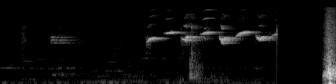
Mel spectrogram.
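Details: ['Greater green leafbird of the Banyuwangi type gives a quick burst of bright, warbling whistled notes lasting about a second, sliding up and down, after a few soft chirps; a sharp thump ends the recording.']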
